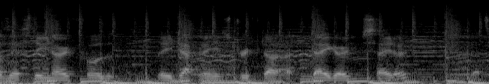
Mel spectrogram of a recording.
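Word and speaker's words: Daigo Saito: Apparently they were designed by ZESTINO for the Japanese drifter Daigo Sato.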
